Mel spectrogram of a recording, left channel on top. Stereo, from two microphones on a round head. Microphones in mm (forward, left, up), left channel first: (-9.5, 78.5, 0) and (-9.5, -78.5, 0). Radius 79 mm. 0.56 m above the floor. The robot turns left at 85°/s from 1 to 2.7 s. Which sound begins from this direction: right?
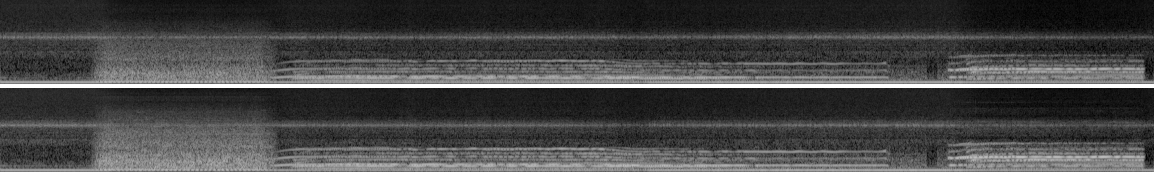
Singing, at 2.7 s.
